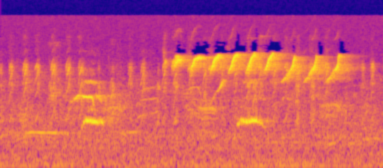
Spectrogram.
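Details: Wire-tailed Swallows, a pair, using a pool ladder in a Delhi garden as a launch pad before hawking insects over the water. After soft lower whistles comes a quick series of thin, high, rising chirps, roughly three per second.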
